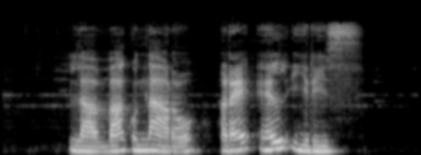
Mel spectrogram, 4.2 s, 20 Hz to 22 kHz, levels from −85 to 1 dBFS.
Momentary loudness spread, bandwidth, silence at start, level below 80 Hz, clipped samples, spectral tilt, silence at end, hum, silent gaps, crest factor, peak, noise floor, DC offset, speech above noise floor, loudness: 10 LU; 12.5 kHz; 0.7 s; -56 dBFS; under 0.1%; -5.5 dB/octave; 0.65 s; none; none; 18 dB; -4 dBFS; -68 dBFS; under 0.1%; 49 dB; -20 LUFS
